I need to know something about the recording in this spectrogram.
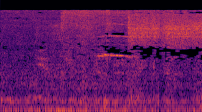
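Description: Inside a city bus: a low engine and road rumble, with a loud compressed-air hiss from the bus's pneumatic system building up about a second in and running on.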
